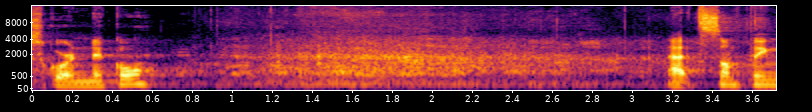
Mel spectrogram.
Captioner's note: congregation laughs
